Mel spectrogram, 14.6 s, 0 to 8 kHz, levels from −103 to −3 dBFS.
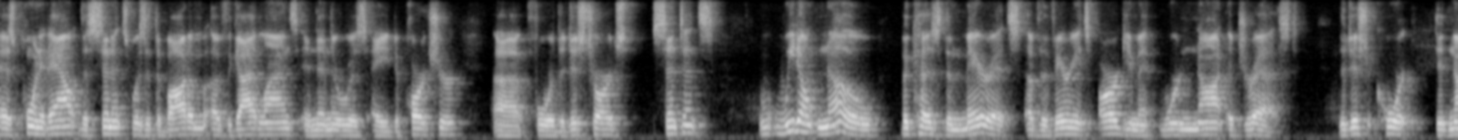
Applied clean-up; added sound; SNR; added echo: none; none; none; none.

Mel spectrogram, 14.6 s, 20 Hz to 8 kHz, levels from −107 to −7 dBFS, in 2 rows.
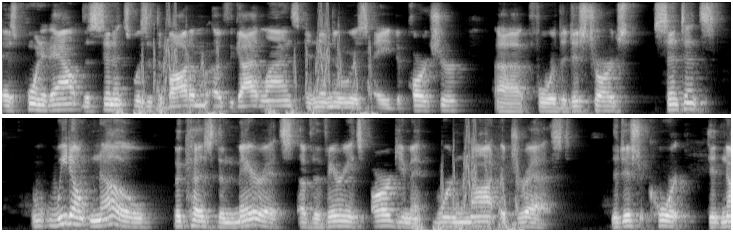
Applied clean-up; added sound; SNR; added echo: classical method log-MMSE.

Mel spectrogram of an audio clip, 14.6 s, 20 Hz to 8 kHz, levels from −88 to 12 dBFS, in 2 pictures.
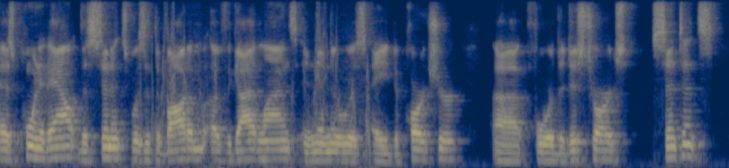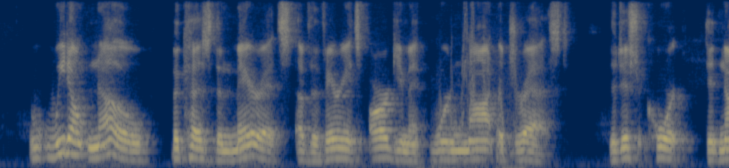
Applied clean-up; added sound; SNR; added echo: neural separator model SepFormer DNS4.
